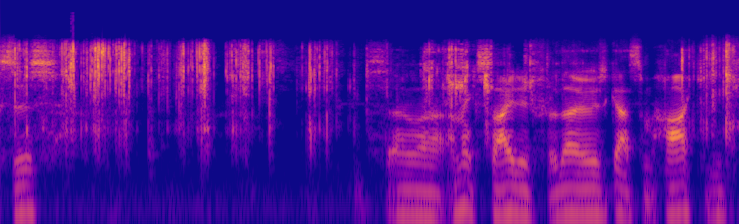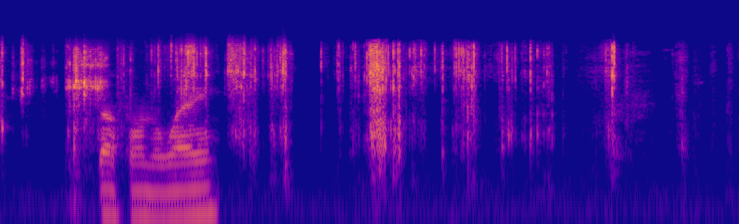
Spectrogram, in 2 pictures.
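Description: A plastic wrapper crinkles and tears as it is pulled open.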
